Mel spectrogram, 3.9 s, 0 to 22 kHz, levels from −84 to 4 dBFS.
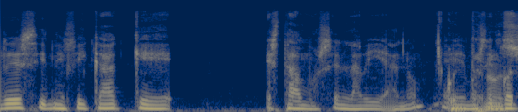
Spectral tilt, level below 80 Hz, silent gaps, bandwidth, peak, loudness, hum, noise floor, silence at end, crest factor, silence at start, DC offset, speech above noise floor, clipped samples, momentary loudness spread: -6 dB/octave; -48 dBFS; none; 14.5 kHz; -12 dBFS; -30 LUFS; none; -58 dBFS; 0 s; 18 dB; 0 s; under 0.1%; 30 dB; under 0.1%; 8 LU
